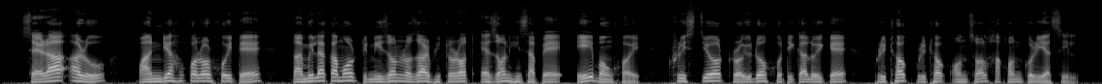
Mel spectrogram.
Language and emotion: Assamese, neutral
